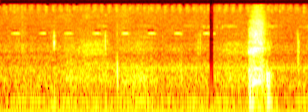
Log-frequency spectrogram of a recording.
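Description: A single short, sharp sneeze bursts out from an animal near a lion pride on an African safari, standing clearly above quiet outdoor ambience with faint bird calls.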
